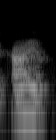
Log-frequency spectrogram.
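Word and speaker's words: Kya: ele também vivia no mesmo ambiente violento, até mais que a própria Kia ou Kaia, como vocês preferirem, tá? A pronúncia em inglês é Kaia.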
